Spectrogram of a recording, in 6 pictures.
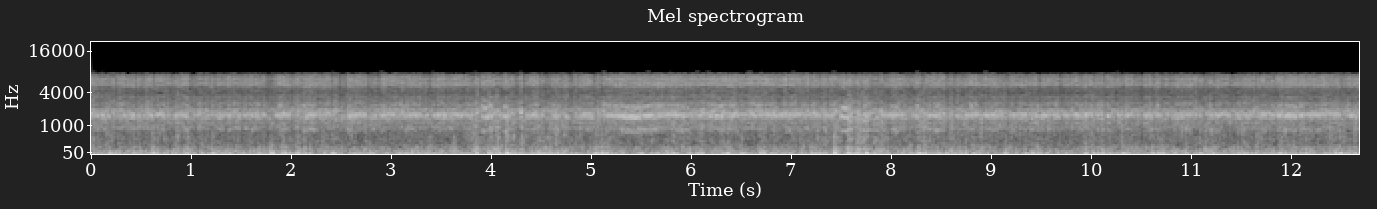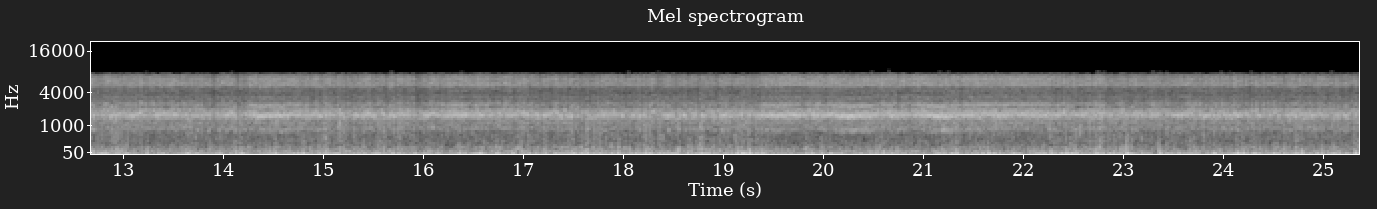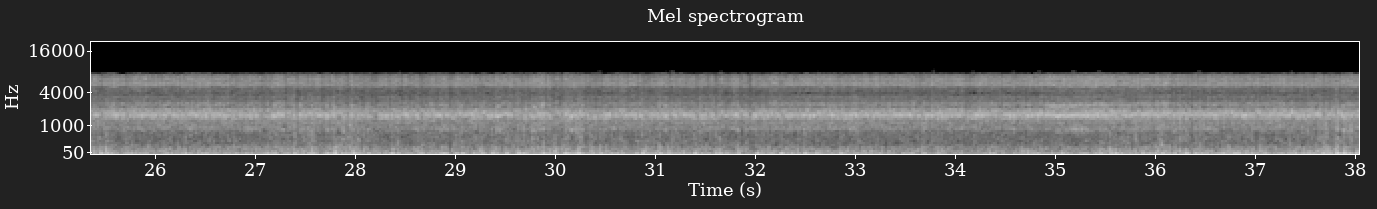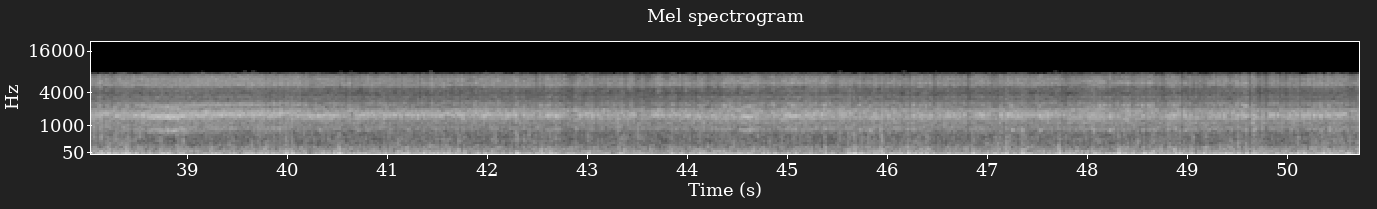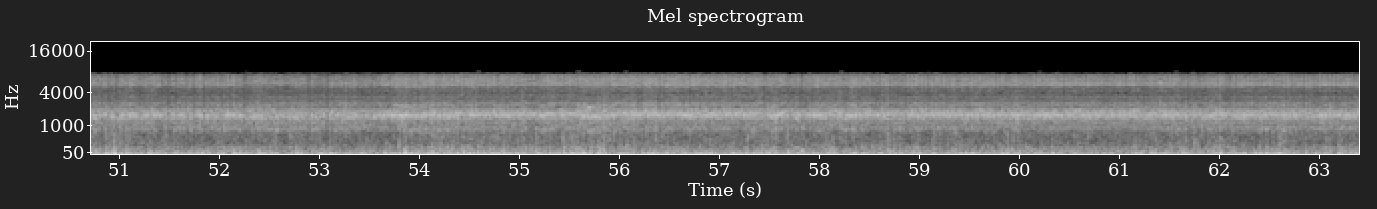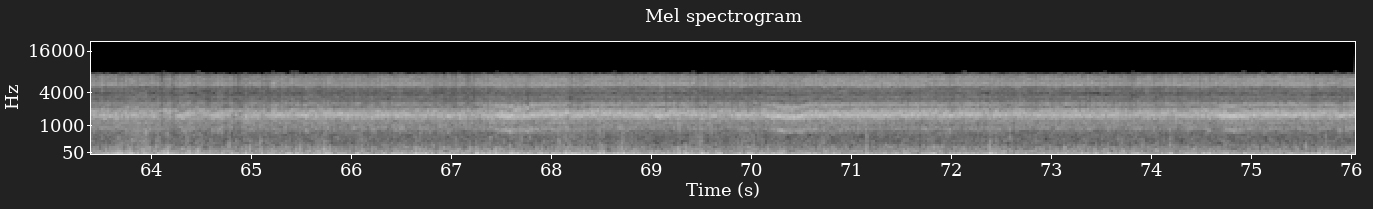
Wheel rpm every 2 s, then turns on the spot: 230, 230, 230, 230, 240, 230, 230, 230, 230, 240, 230, 230, 240, 240, 240, 230, 230, 230, 230, 230, 230, 230, 230, 240, 230, 230, 230, 230, 230, 230, 230, 230, 230, 230, 230, 230, 230, 230.
none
